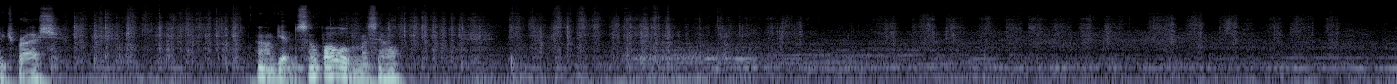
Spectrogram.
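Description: A shaving brush swishes and scrubs lather on stubble.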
